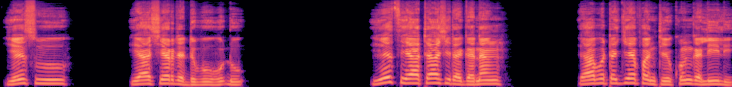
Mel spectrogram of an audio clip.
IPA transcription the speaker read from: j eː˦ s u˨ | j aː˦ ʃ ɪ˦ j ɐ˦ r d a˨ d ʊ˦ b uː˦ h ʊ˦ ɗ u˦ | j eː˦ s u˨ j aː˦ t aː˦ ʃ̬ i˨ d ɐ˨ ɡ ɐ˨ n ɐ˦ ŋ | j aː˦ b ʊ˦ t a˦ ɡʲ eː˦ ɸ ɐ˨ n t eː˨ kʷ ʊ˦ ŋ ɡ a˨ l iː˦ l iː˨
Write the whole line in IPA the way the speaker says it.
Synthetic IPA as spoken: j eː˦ s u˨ | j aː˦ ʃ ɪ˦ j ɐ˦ r d a˨ d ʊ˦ b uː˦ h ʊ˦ ɗ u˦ | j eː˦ s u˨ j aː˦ t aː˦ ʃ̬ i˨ d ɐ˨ ɡ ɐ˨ n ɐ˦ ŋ | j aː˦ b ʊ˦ t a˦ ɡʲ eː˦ ɸ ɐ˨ n t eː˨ kʷ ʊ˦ ŋ ɡ ɐ˨ l iː˦ l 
